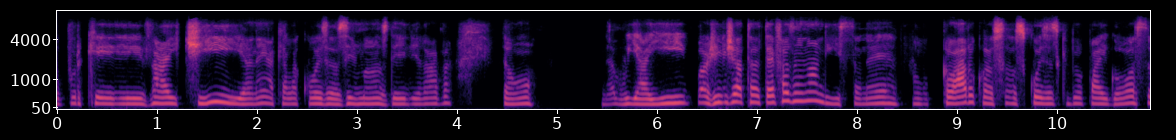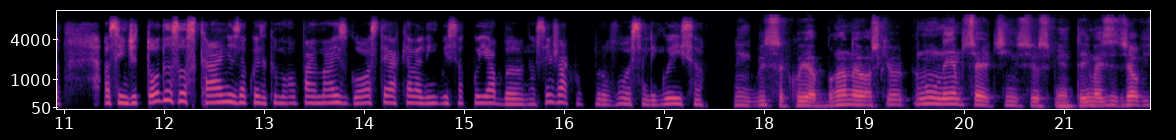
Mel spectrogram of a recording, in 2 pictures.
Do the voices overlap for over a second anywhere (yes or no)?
no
